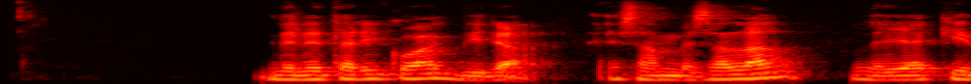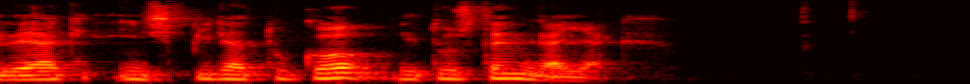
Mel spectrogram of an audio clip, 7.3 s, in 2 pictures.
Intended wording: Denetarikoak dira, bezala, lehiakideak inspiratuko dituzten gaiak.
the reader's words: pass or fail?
fail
